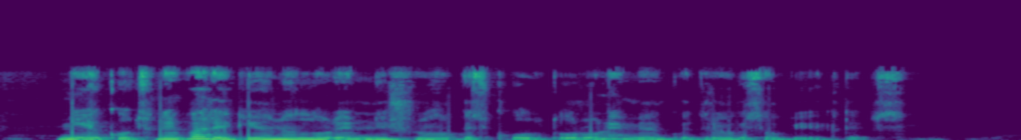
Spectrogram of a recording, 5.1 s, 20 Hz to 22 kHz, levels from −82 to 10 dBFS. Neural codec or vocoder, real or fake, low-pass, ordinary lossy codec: none; real; 10.8 kHz; Opus, 32 kbps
